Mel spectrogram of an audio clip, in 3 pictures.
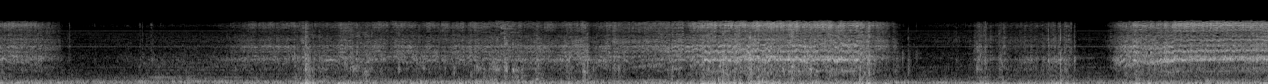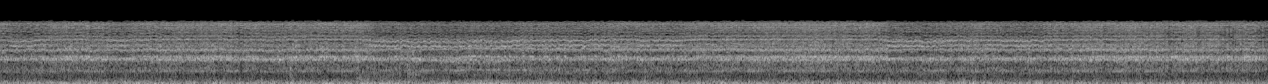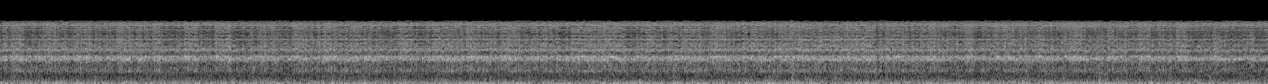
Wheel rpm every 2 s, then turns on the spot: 20, 50, 70, 120, 60, 70, 160, 160, 160, 170, 170, 170, 170, 170, 170, 170, 170, 170, 170.
none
